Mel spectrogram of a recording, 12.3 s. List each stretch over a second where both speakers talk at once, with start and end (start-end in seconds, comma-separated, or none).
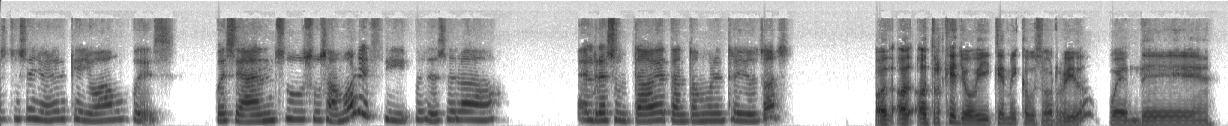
none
